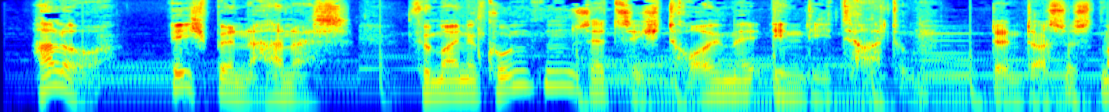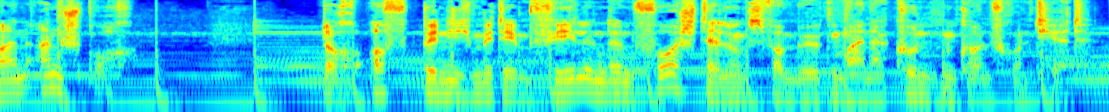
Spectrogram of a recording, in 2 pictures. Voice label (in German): Hoerprobe Erklaervideo; Dein Planungszentrum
